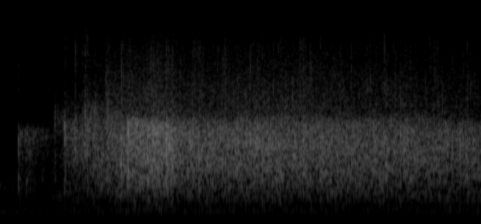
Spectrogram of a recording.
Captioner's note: audience applauding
